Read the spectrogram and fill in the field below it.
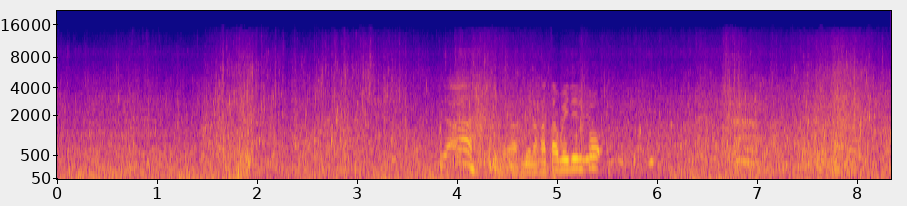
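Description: River water splashes and ripples nearby.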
